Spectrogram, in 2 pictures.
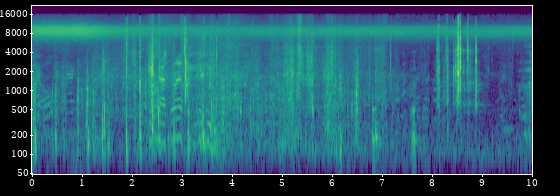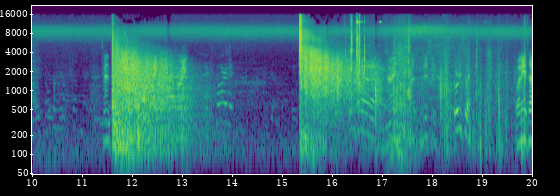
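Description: Two rifle shots from a scoped precision rifle, a little under four seconds apart, each a sharp crack followed by a long echo rolling back over about a second and a half.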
